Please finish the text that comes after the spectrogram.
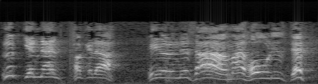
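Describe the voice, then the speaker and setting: An actor playing a fierce, vengeful whaling captain, shouting vehement archaic lines in an old-time radio drama. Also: male voice, very high-pitched, unhurried, creaky, exaggerated voice. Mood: furious vow. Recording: dull, noisy vintage radio recording.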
